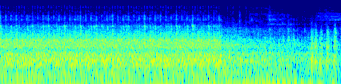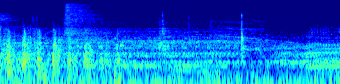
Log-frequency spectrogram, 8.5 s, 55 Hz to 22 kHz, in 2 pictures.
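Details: DAF XF diesel truck idling steadily and evenly after the fuel pressure control valve was replaced; injector correction value dropped about 20%. Fuel system cleaner is planned next.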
